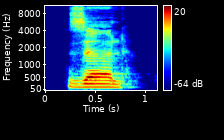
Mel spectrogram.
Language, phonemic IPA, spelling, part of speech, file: Moroccan Arabic, /zaːl/, زال, verb, LL-Q56426 (ary)-زال.wav
- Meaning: 1. to remove 2. to go away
